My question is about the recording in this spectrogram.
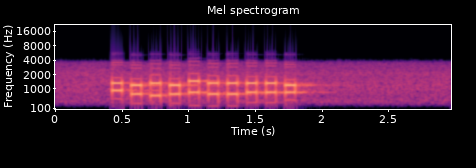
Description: DTMF, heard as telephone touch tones, dialled by machine, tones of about 80 ms, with room echo. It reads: 0424955887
